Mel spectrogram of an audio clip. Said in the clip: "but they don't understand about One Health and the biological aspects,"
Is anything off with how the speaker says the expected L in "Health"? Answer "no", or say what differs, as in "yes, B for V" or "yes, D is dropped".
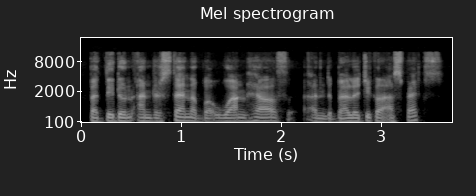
no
